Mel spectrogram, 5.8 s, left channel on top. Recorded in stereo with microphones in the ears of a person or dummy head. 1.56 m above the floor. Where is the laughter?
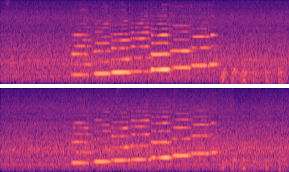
40° left (ahead or behind), 3 m.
